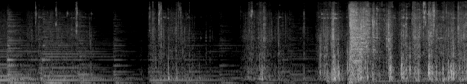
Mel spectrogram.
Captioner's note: box shaking; violent box shaking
